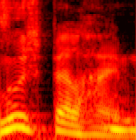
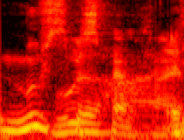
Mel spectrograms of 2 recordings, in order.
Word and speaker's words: Muspelheim: And just going through that and the way that ties into the other, like, Muspelheim. Sorry if I pronounce these. – Muspelheim. – Muspelheim. – Yes. Muspelheim.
